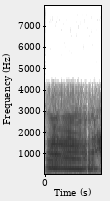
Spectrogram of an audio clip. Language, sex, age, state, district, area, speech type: Hindi, female, 60+, Uttar Pradesh, Mau, rural, conversation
